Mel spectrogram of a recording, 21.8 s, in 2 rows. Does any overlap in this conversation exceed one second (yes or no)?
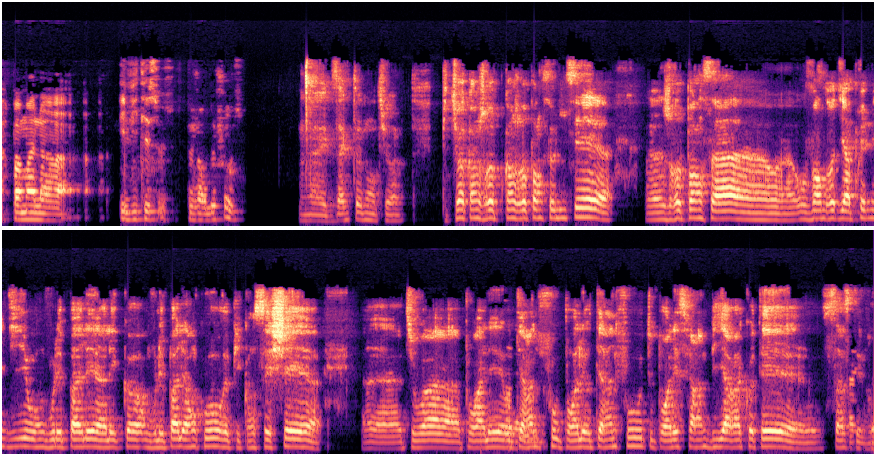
no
